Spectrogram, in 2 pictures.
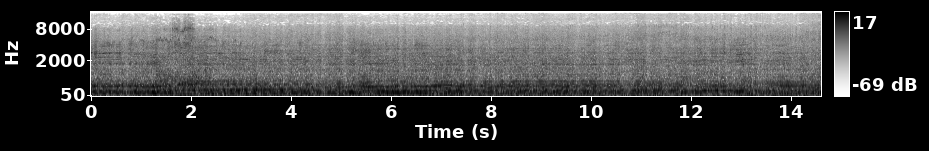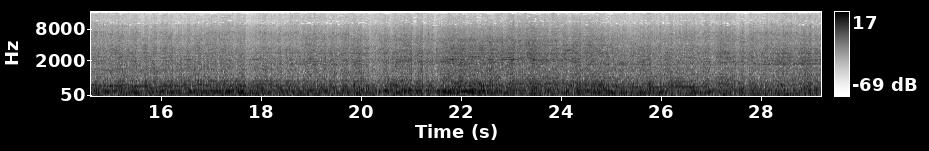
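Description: Ducati motorcycle's V-twin engine running steadily at freeway cruising speed, its note drifting slightly up and down with the throttle, under heavy wind and road noise.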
